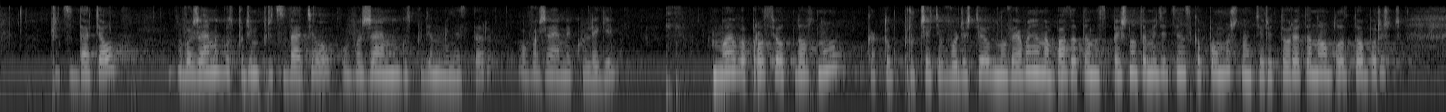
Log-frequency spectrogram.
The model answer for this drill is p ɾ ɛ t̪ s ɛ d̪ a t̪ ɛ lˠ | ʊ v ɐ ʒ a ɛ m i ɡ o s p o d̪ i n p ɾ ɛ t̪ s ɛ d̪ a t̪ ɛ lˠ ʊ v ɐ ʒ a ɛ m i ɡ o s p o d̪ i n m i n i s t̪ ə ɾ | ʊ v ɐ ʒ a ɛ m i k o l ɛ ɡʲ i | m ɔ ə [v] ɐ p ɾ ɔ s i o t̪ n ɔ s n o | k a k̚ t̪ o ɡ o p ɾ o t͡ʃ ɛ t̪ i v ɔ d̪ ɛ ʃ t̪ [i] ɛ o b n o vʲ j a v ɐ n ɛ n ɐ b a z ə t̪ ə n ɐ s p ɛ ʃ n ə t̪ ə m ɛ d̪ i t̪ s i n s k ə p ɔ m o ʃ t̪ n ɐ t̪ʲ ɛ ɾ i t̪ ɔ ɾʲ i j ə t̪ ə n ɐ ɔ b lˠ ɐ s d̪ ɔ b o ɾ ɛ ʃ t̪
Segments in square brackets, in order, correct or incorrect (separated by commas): correct, incorrect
